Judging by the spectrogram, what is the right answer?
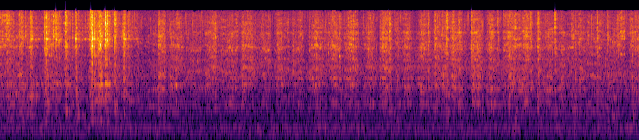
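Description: A spoon or whisk stirs chocolate pudding in a pot with a steady scraping, rubbing rhythm. The sound stays moderately quiet and even, and there is no talk over it.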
